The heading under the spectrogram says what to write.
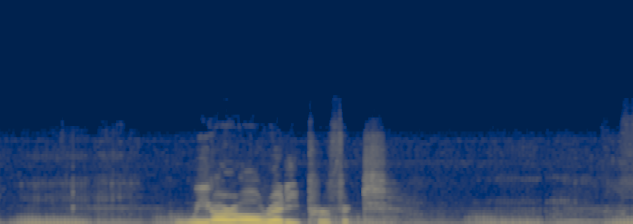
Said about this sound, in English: Listen to that cat purr.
